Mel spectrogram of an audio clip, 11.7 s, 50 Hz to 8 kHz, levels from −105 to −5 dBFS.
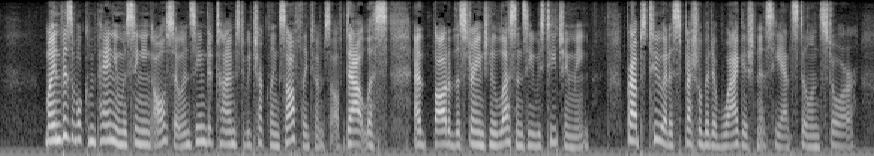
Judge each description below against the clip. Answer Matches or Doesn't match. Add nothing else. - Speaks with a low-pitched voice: Doesn't match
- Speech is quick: Matches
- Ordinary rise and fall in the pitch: Matches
